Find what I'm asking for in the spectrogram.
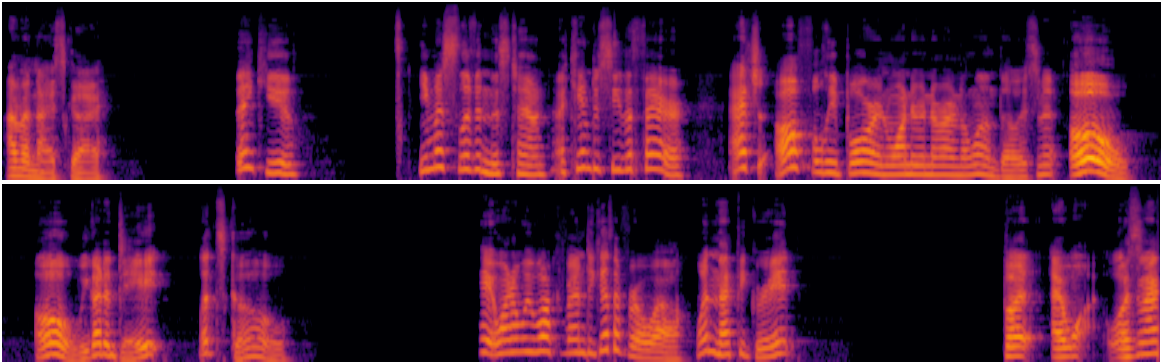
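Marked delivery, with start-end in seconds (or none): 1.8-8.0 high-pitched heroine making small talk; friendly girl character. Acted. Voices girl in game. 12.3-14.7 high, quick heroine voice; eager girl character. Acted.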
